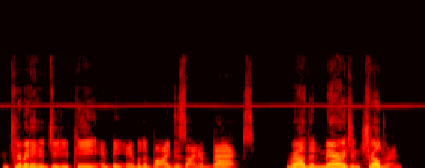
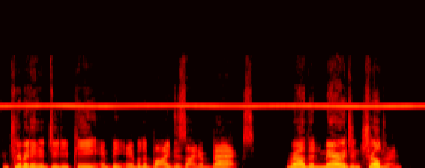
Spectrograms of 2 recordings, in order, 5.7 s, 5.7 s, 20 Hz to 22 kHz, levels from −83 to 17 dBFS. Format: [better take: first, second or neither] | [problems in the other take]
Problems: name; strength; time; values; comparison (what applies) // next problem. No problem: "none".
first | high-pitched whine; loud; throughout; 8 kHz, 8 dB below the speech; faint in the first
